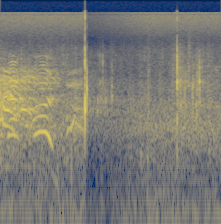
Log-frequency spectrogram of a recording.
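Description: Players' shouted calls, then a single sharp crack a little under a second in: a field hockey stick striking the ball. After it there is a lower, steady background with a faint knock.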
